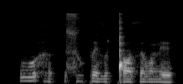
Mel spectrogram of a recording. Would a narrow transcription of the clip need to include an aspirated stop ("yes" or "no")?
no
